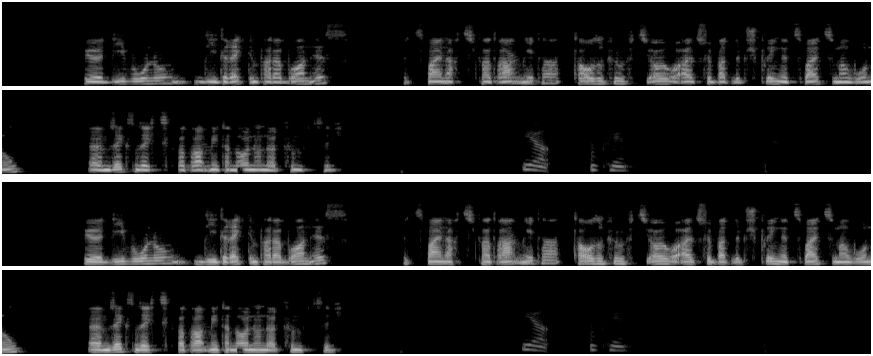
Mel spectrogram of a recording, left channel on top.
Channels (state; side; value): normal; both; correlation 0.84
